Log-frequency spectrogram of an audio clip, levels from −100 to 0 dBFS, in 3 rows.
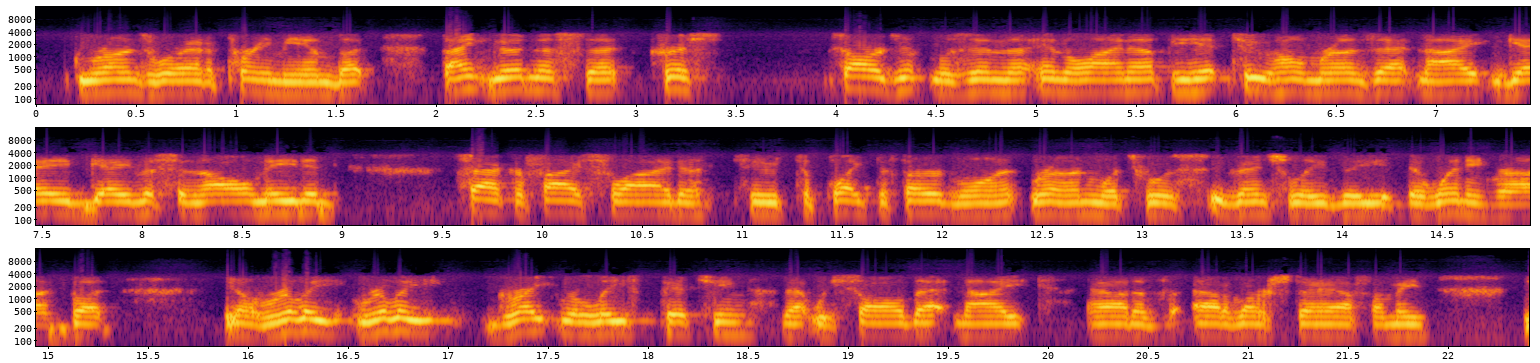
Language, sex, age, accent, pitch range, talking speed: English, male, 40-59, American, 130-140 Hz, 180 wpm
